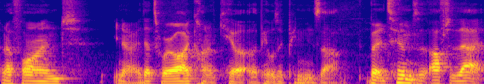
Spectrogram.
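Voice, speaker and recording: A man with an Australian accent, fairly low-pitched, talking at a very fast pace amid audible room echo. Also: ordinary pitch variation. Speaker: actor. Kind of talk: casual chat.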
